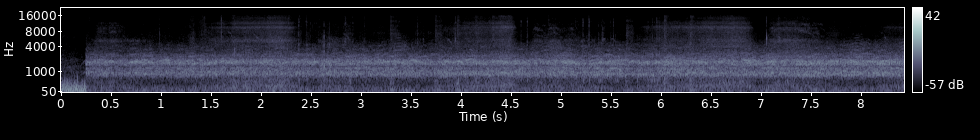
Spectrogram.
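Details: A huge fall-migration flock of greater snow geese passing over Ottawa, Canada, in 2021, calling at once: a steady, unbroken roar of high, nasal honks and yelps layered over one another throughout.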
